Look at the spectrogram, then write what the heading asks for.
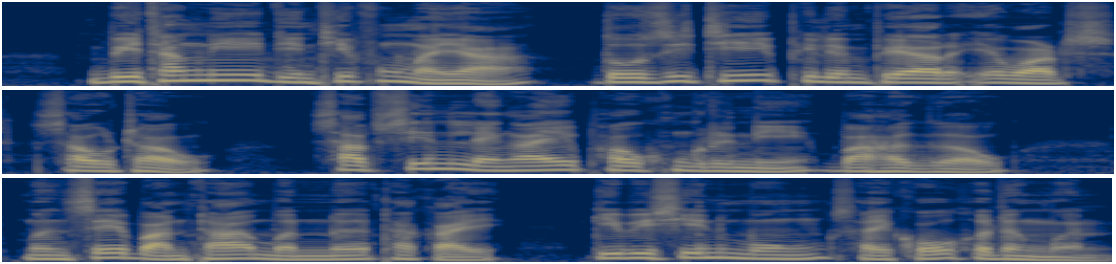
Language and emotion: Bodo, neutral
